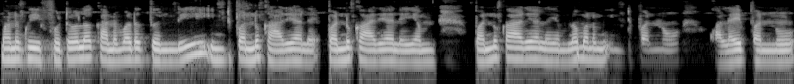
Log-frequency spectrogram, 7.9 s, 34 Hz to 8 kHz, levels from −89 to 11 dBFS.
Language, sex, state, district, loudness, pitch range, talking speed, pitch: Telugu, female, Andhra Pradesh, Srikakulam, -15 LUFS, 155-175 Hz, 135 wpm, 165 Hz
